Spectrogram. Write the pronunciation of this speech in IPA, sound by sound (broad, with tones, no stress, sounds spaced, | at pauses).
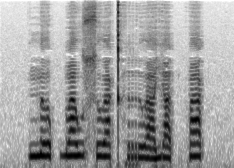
n ɤː˦˥ p̚ b a˥˩ w s u˧ a̯ kʰ r u˩˦ a̯ j a˨˩ t̚ p a˥˩ k̚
